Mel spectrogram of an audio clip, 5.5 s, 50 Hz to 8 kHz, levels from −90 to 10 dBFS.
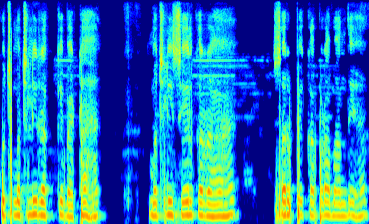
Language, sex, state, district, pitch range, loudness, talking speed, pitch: Hindi, male, Jharkhand, Sahebganj, 160-175 Hz, -19 LUFS, 175 wpm, 170 Hz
